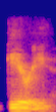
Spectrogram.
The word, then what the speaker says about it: Gerry: The term comes from Governor Eldridge Geary, as he pronounced it, of Massachusetts, who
